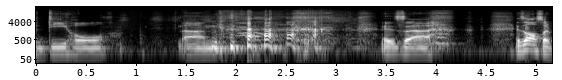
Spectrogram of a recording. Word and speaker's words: dhole: mean the the deal the do which is spelled d h o e and I just call the dhole um is uh is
